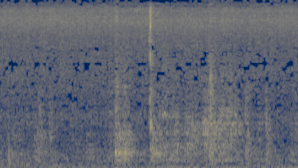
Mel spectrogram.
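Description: Faint, steady sizzle of pirandai (adamant creeper) stems in hot sesame oil in a kadai, with one sharp clink of the steel ladle about two seconds in and a softer one a second later as the pieces are lifted out. The oil has settled to a quiet sizzle, which the cook takes as the sign that the pirandai is fully fried.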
